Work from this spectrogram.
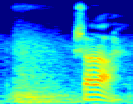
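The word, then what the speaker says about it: شرع: शरा और शरह थोड़ा सा फ़र्क है, प्रोनाउंसिएशन अच्छे से करेंगे तो, वरना शरा शरा दोनों बोल देते हैं लोग। एक में शरा है, दूसरा शरह।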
